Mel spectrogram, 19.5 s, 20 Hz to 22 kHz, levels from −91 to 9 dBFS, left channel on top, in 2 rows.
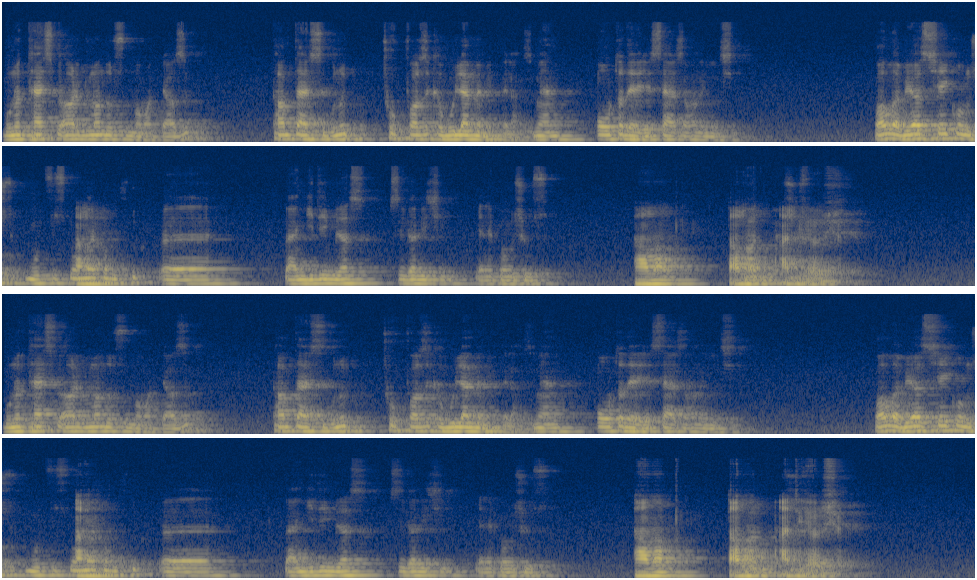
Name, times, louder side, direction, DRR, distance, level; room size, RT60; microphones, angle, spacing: voice 1, 0.0-1.9 2.7-3.5 3.8-5.6 5.9-7.3 8.7-11.9 12.6-13.3 13.7-15.1 17.1-17.5, left 1 dB, 40° left, 6 dB, 2.9 m, -20 dB
voice 2, 16.0-16.4 17.0-18.1, right 1 dB, 80° right, 8 dB, 5.4 m, -19 dB
29.0 x 18.0 x 9.6 m, 0.86 s
head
